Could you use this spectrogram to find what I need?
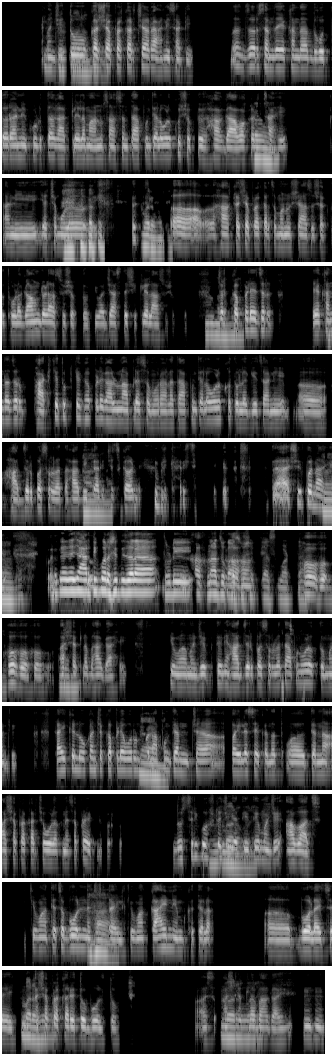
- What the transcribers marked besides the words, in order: chuckle; other background noise; tapping; unintelligible speech; laughing while speaking: "भिकारीच आहे"; "आपण" said as "आपूण"
- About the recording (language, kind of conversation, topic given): Marathi, podcast, भेटीत पहिल्या काही क्षणांत तुम्हाला सर्वात आधी काय लक्षात येते?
